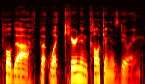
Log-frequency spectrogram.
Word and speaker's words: Kieran Culkin: It's Kieran Culkin. – Oh my God. – I'm telling you, there's no second N in there.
